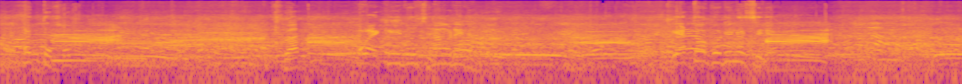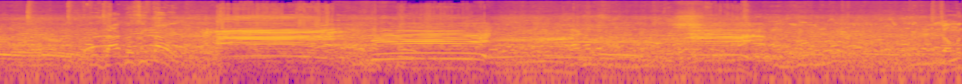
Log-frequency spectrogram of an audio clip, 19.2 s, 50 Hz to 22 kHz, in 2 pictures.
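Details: Sahiwal bull calves at Raniganj livestock market, Dinajpur, on 27 June 2024, lowing repeatedly. Several drawn-out, nasal moos overlap, the loudest pair coming in quick succession later on, over a constant hubbub of bargaining voices and crowd noise.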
